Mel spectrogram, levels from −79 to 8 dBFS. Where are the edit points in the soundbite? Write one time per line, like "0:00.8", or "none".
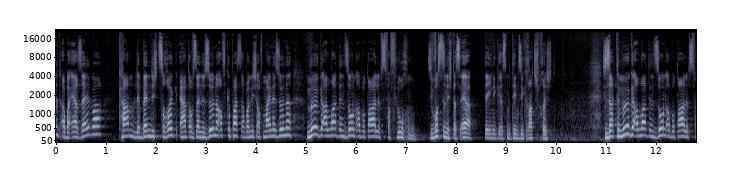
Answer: none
